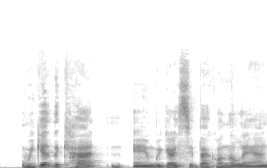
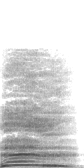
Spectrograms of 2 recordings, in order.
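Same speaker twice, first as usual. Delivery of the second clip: loud, high, drawn-out gasp; re-enacted gasp of shock; horrified gasp, acted; 10 dB louder than usual. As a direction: suck in a big shocked breath. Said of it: "and I've just gone".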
